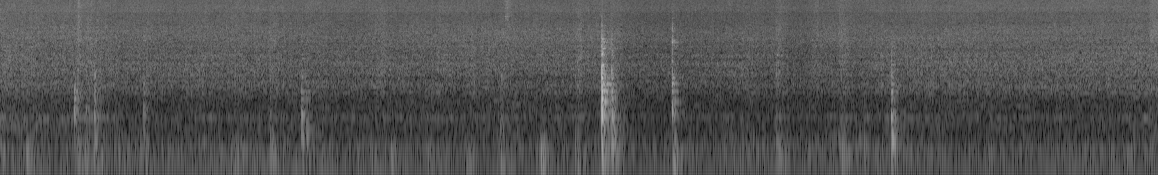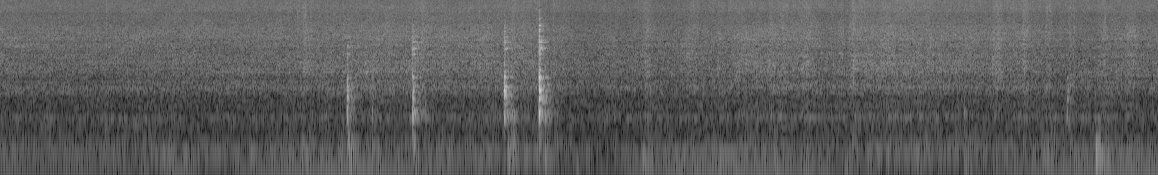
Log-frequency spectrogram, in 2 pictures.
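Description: Sliced vegetables (napa cabbage, red pepper, mushrooms) sizzling as they sauté in a stainless steel wok, stirred with a wooden spoon that now and then knocks sharply on the pan. The sizzle grows louder about halfway through.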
